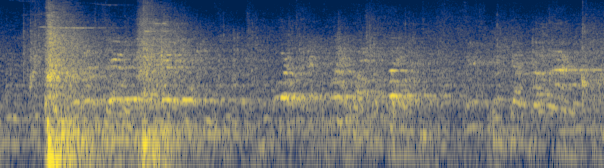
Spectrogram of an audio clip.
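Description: Ice hockey game in an echoing indoor rink: a sharp knock about half a second in as play starts from a faceoff, then a few scattered knocks of sticks and puck and distant shouting voices.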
